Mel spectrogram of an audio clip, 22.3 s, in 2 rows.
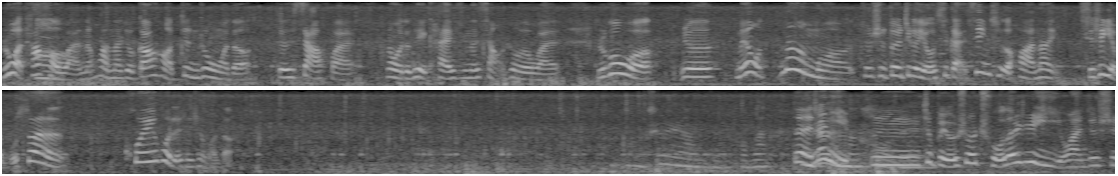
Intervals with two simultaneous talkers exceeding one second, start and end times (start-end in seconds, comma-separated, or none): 19.1-20.5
